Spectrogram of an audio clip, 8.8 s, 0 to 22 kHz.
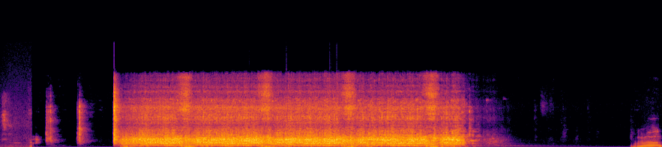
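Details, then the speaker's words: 1944 Ford 2N tractor cranking after ATF soak in cylinders: chuffs about four times a second for four seconds, never catching, soft compression strokes; readings 85, 55, 75, 60, still low, valves next to check. "all right so compression is better but still pretty low at least on some of the cylinders so I think our next step is to check the valves make sure they're seating properly"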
